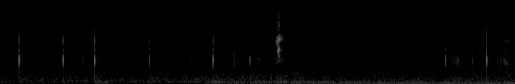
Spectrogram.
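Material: Laminated cardboard.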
